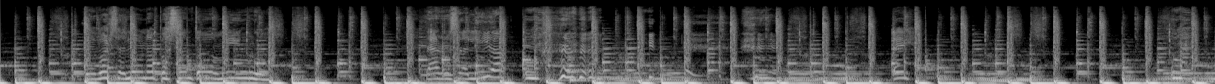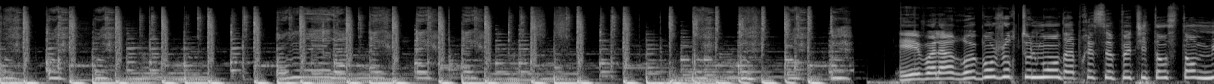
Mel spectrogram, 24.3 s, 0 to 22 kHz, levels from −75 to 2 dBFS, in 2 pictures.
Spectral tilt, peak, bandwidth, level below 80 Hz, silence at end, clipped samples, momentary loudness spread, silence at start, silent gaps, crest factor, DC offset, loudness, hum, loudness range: -5 dB/octave; -6 dBFS; 16 kHz; -18 dBFS; 0 s; under 0.1%; 3 LU; 0 s; none; 10 dB; under 0.1%; -19 LUFS; none; 1 LU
